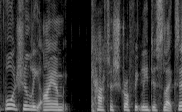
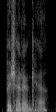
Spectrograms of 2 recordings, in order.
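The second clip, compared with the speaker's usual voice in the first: very low, soft dismissive retort; mock indifference; 11 semitones lower, 10 dB quieter than usual. Customer refusing to switch to English, voiced low and dismissive. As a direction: drop it low, mock-unbothered.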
